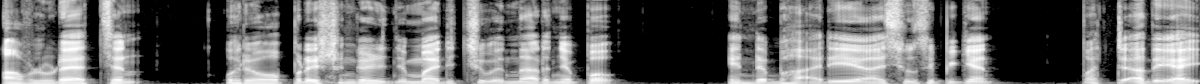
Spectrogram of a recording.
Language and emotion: Malayalam, sad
